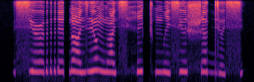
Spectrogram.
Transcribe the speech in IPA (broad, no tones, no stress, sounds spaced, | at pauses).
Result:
sʲ ə˞ r ɪ ɗ ɑ̃ zʲ ɔ̃ ɡ ɑ̃ sʲ h i t͡ʃ m i sʲ u ʃ ʌ dʲ u sʲ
